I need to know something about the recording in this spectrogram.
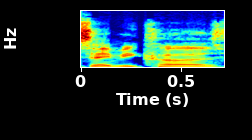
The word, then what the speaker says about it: Zay Bcuz: So, man, name is Zay Bcuz. Why? Because That's how you pronounce it.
